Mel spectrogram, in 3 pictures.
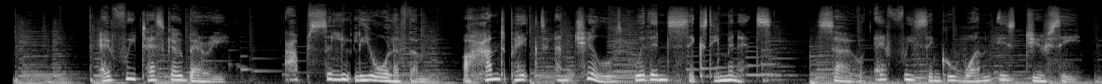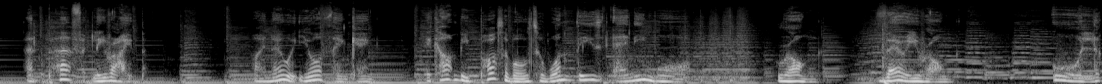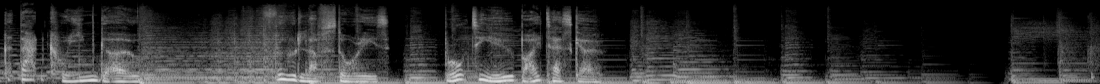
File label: commercials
